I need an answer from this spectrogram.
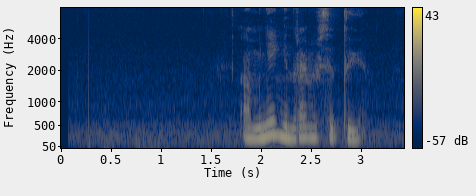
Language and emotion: Russian, neutral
